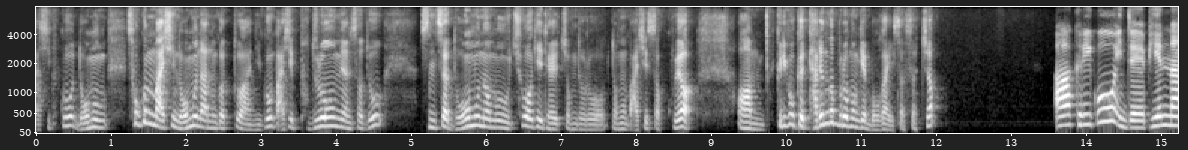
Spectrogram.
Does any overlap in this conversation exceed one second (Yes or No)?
No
